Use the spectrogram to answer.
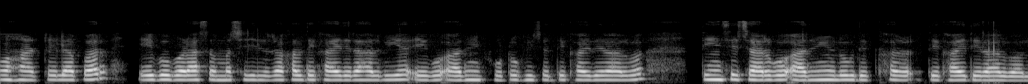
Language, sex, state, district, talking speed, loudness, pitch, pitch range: Bhojpuri, female, Uttar Pradesh, Deoria, 190 wpm, -16 LUFS, 210 Hz, 205-215 Hz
